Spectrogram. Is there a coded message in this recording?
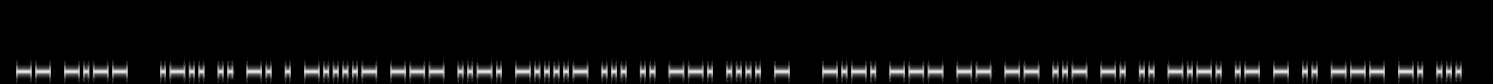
Yes: Morse code from 0.2 to 14.6 s, heard as a keyed tone, about 25 wpm, 600 Hz. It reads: MY LINE-OF-SIGHT COMMUNICATIONS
